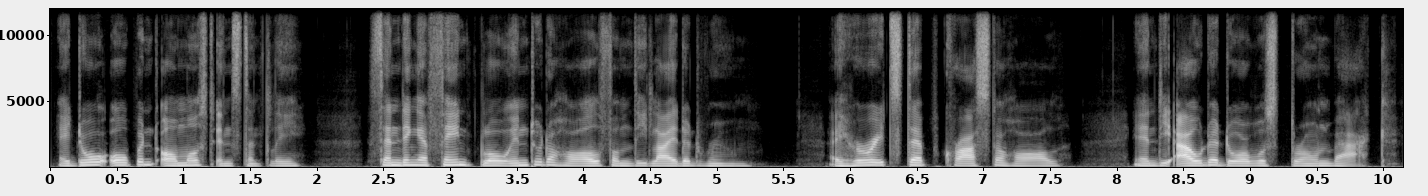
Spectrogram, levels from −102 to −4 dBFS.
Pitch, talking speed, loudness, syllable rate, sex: 160 Hz, 165 wpm, -23 LUFS, 4.8 syllables/s, female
